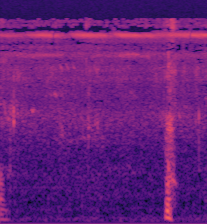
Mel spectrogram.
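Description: Near silence, then a single brief, sharp sound with a quickly falling pitch about three-quarters of the way through, as a frog jumps.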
